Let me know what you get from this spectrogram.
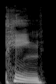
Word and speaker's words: PNG: The file format PNG is pronounced ping.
